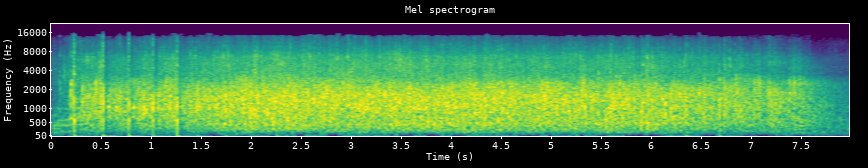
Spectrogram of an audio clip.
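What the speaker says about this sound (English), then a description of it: "Let's have a round of applause." Audience applause for a finalist at the 2010 Plain English Champion awards: a dense, steady round of clapping from a sizeable indoor crowd that swells quickly, holds for several seconds, then tapers off near the end.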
